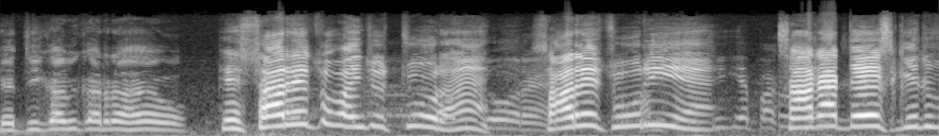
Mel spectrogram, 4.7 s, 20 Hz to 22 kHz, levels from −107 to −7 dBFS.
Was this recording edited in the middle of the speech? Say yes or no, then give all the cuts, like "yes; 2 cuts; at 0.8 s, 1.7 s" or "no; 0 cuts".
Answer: yes; 2 cuts; at 1.0 s, 3.7 s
